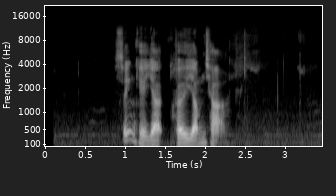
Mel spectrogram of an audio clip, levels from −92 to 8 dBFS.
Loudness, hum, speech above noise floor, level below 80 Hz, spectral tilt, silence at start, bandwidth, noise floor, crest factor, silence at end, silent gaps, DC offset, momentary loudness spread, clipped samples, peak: -25 LUFS; none; 42 dB; -76 dBFS; -5 dB/octave; 0.9 s; 11.5 kHz; -67 dBFS; 20 dB; 1.25 s; none; under 0.1%; 10 LU; under 0.1%; -8 dBFS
